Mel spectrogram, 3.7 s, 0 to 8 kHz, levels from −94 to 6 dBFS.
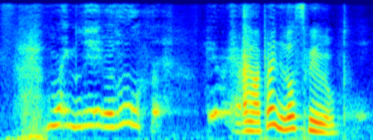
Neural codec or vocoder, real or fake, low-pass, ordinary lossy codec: codec, 16 kHz, 0.5 kbps, FunCodec, trained on LibriTTS, 25 frames a second; fake; 7.2 kHz; none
